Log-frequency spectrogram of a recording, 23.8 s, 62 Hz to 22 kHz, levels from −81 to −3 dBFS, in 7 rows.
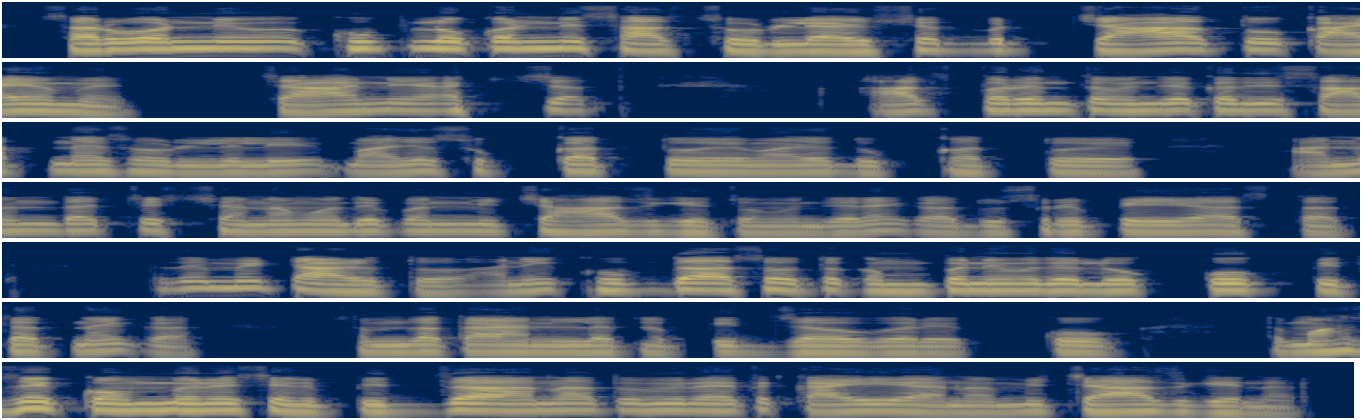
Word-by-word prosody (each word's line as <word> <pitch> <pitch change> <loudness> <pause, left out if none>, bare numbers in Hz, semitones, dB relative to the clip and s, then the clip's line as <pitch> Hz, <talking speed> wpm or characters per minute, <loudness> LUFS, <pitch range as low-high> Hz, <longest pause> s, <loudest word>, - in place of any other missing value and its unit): सर्वांनी 165 +4 +5 0.2
खूप 170 0 -3
लोकांनी 175 +1 +3
साथ 140 -5 +5
सोडली 135 -1 +3
आयुष्यात 130 +3 +2
बट 145 0 -4 0.2
चहा 145 +2 +8
तो 155 - 0
कायम 130 0 +5
आहे. 105 -3 -6 0.4
चहानी 135 +4 +4
आयुष्यात 140 +1 -4 0.8
आजपर्यंत 145 +2 -1
म्हणजे 145 +1 0
कधी 145 -1 -1
साथ 125 -2 +2
नाही 130 -1 -1
सोडलेली. 120 0 -4
माझ्या 120 +2 -2
सुखात 125 +2 -3 0.2
तो 130 - -2
आहे 125 -1 -2
माझ्या 120 0 -3
दुःखात 120 +1 -8 0.2
तो - - -3
आहे. 115 -1 -3 0.5
आनंदाच्या 140 +4 -3
क्षणामध्ये 135 0 -4
पण 135 +1 -5
मी 135 - -4
चहाच 125 -1 0
घेतो 120 -2 -6
म्हणजे 110 +1 -6
नाही 140 +3 -3
का 120 -2 -5
दुसरे 115 +2 -7
पेय 125 -1 +1
असतात. 115 -1 -7 0.4
तर - - -14
ते 180 - -2
मी 190 +1 -1
टाळतो 125 -4 +4
आणि 125 +4 -5
खूपदा 145 +1 +3
असं 150 +2 +2
होतं 150 +1 -2
कंपनीमध्ये 140 +1 0
लोक 135 0 -1 0.2
Coke 145 -1 0
पितात 130 -2 -1
नाही 135 +2 -1
का. 115 - -6 0.4
समजा 120 +1 -1
काय 125 - +6
आणलं 120 0 0
तर 115 - -6
पिझ्झा 115 0 -3
वगैरे, 110 -1 -3 0.3
Coke. 115 -4 -4 0.4
तर 120 - -9
माझं 140 +6 +2
एक 170 - +4
कॉम्बिनेशन 145 0 +3
आहे 125 - -2
पिझ्झा 135 +4 +5
आणा 145 +1 +1
तुम्ही 145 0 -2
नाही 140 -1 +2
तर - - -3
काहीही 130 +1 +4
आणा 115 -2 0
मी 125 +2 -5
चहाच 125 0 +5
घेणार. 110 -4 -5
135 Hz, 190 wpm, -26 LUFS, 120-145 Hz, 0.8 s, चहा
